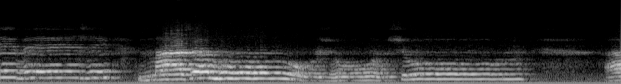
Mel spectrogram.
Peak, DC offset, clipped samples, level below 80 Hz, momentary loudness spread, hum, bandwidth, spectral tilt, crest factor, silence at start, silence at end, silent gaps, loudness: -4 dBFS; under 0.1%; under 0.1%; -36 dBFS; 18 LU; none; 7.4 kHz; -8 dB/octave; 14 dB; 0 s; 0 s; none; -18 LUFS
